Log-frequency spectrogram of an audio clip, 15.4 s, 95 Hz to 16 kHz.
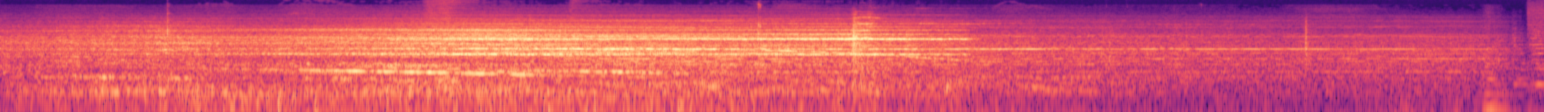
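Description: Interior of a Matangi electric multiple unit, number 4443, running to Wellington, with a steady rolling rumble, rising and falling electric motor whine, and rail clatter, loudest midway and easing toward the end.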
